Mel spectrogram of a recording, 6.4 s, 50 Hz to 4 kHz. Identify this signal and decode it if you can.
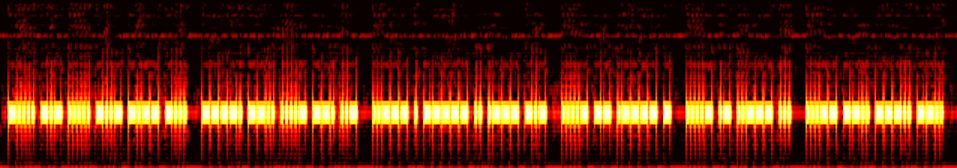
Morse code, heard as a keyed tone, about 76 wpm, 800 Hz. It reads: 6K5XYB 9Z4GU 2E0IJK 4M1T 4A2S 3Z8Z
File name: Audio practica CW / qrq-tx-78 2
